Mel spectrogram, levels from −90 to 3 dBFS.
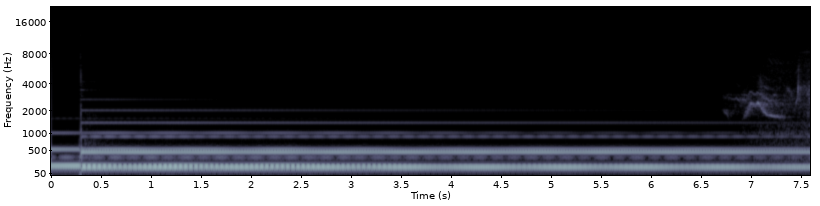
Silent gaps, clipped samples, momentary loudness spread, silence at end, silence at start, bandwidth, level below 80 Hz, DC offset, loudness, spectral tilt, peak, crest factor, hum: none; under 0.1%; 5 LU; 0 s; 0 s; 3.9 kHz; -76 dBFS; under 0.1%; -35 LUFS; -11.5 dB/octave; -22 dBFS; 12 dB; none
